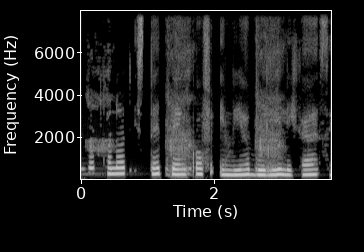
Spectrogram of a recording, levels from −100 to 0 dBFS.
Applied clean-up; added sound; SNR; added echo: classical method spectral subtraction.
